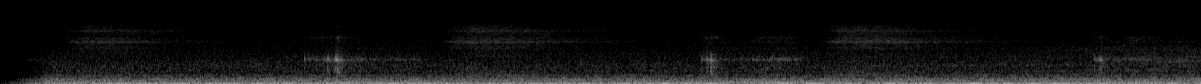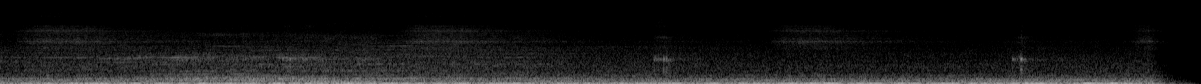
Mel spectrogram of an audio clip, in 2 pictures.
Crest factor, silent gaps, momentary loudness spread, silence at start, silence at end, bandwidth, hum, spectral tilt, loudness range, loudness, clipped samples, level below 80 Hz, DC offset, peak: 14 dB; none; 5 LU; 0.2 s; 0.2 s; 12 kHz; none; -6.5 dB/octave; 4 LU; -39 LUFS; under 0.1%; -34 dBFS; under 0.1%; -18 dBFS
